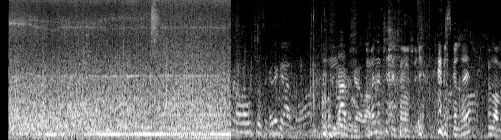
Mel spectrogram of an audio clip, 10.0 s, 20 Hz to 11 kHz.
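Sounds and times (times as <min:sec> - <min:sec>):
tank engine humming: 0:00.2 - 0:04.6.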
